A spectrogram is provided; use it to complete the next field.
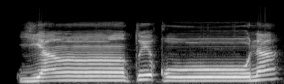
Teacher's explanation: اس میں نون ساکن کے بعد اگلا حرف طا ہے، طا حروف اخفا میں سے ہے تو یہاں پر اخفا یعنی غنہ کر کے پڑھیں گے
